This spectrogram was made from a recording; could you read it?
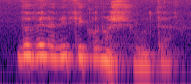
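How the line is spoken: Gloomy, somber question. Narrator (Italian): Il Gelli gli domandò con voce cupa

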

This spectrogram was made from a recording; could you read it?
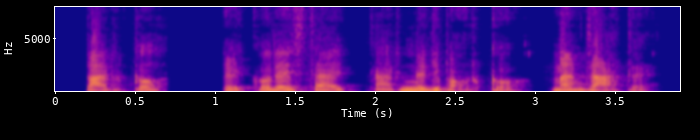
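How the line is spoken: Shouted. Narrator (Italian): gridò Mauro

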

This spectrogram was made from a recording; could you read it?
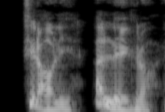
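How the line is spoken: Exclaimed. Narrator (Italian): esclamò il campiere dello Bruno

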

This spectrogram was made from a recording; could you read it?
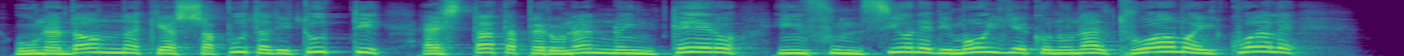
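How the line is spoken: Angry exclamation. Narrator (Italian): esclamai irosamente

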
